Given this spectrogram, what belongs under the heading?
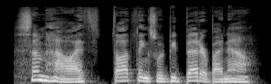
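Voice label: citizen remarks, female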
